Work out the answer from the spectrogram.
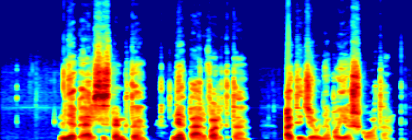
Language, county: Lithuanian, Panevėžys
